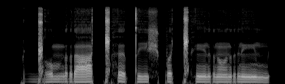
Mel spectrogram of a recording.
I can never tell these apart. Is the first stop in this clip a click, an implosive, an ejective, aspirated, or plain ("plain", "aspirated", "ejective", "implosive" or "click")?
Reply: click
